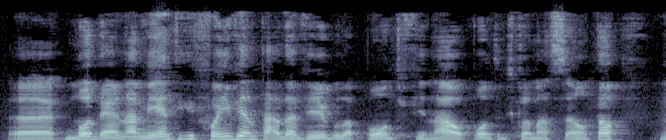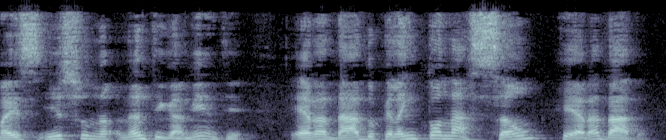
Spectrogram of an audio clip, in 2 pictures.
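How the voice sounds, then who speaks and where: Male Bible commentator, lively swooping delivery, mellow tone, dull lo-fi recording. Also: mid-range voice, normal speed. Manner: animated, many rhetorical questions.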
